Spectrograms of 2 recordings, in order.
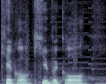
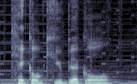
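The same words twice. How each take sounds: First: The second word is said like ordinary 'cubicle'. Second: The second word is said to rhyme with Kickle. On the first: "when people say Kickle Cubicle, even though that's probably correct" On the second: "I always read it as Kickle Cubicle"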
